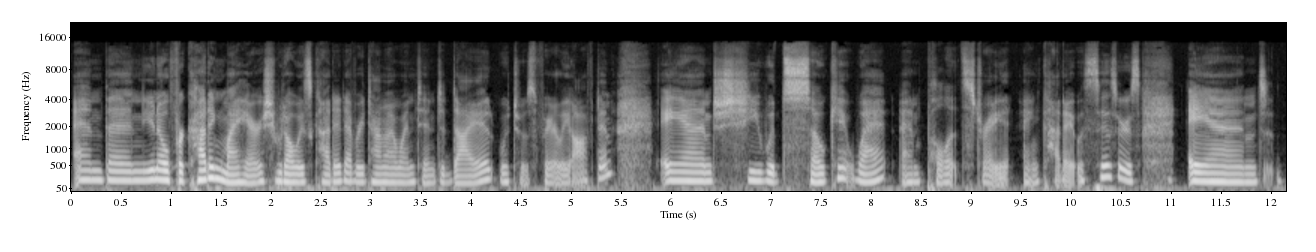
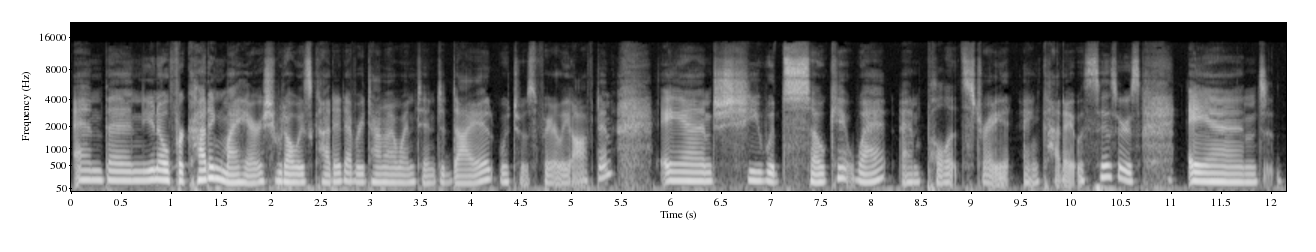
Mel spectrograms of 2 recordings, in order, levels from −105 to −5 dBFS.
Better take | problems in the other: neither | none

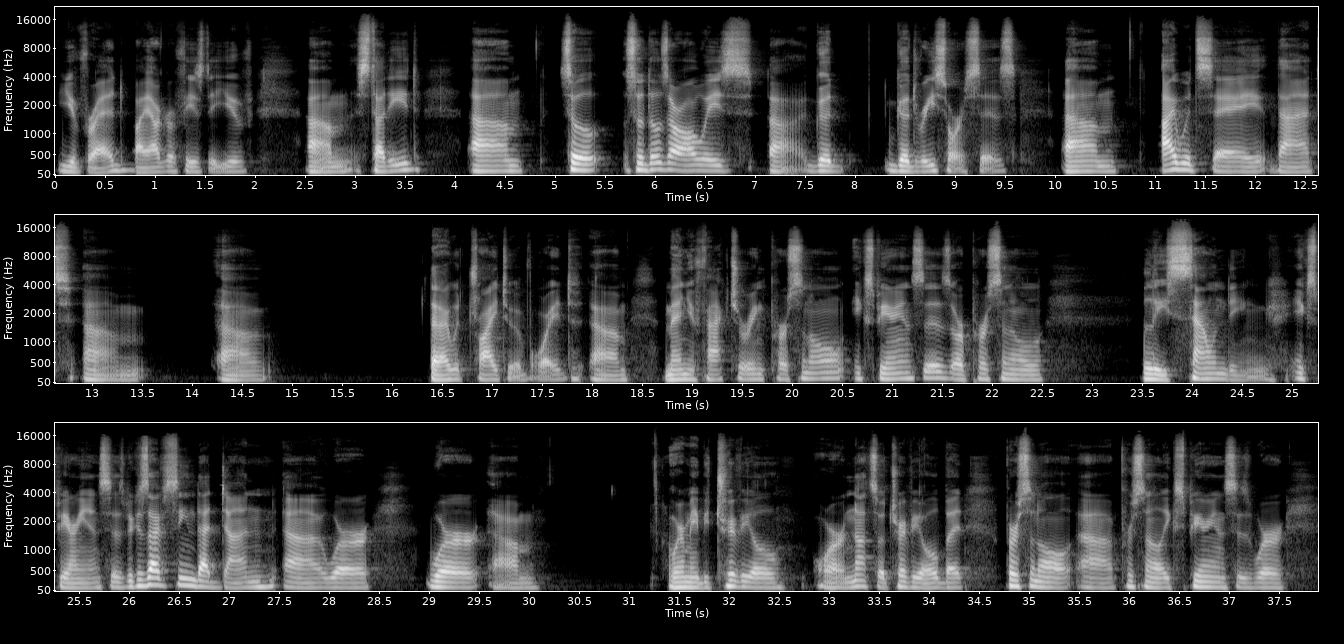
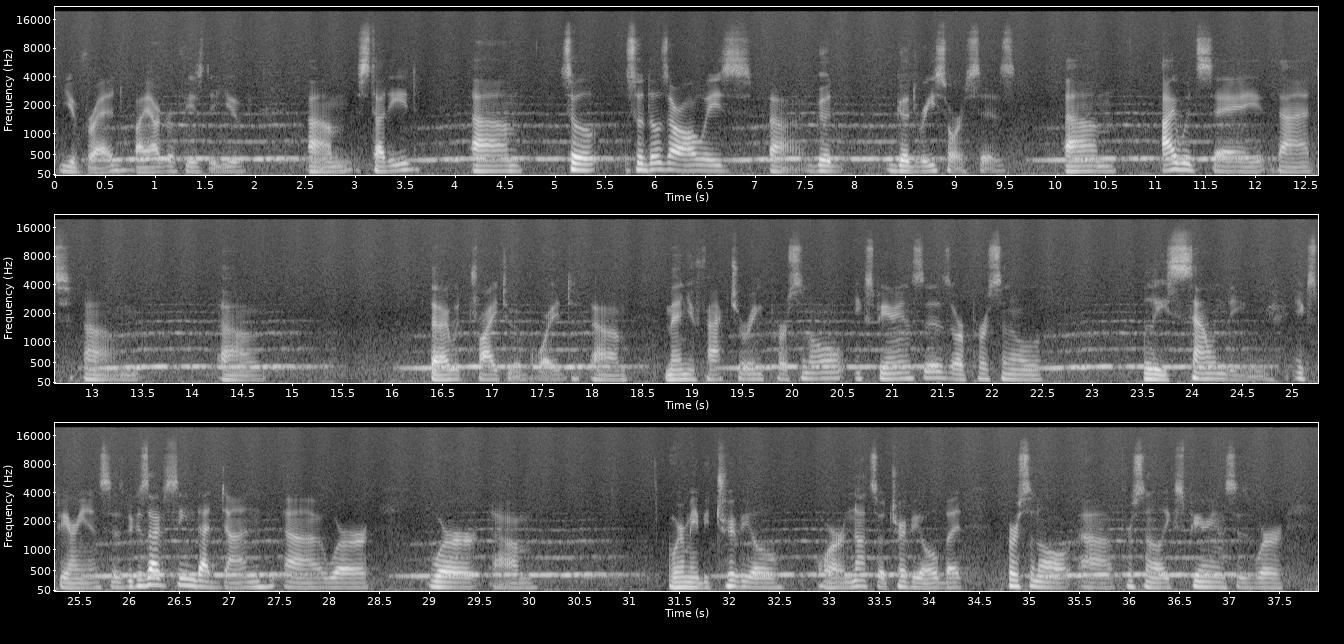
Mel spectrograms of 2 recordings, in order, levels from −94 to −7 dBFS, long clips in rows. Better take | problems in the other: first | hiss; loud; throughout; 8 dB below the speech

